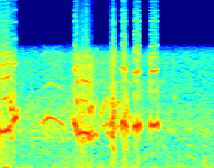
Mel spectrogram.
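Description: People laughing: a loud burst at the start, then a quick run of short 'ha' bursts.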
